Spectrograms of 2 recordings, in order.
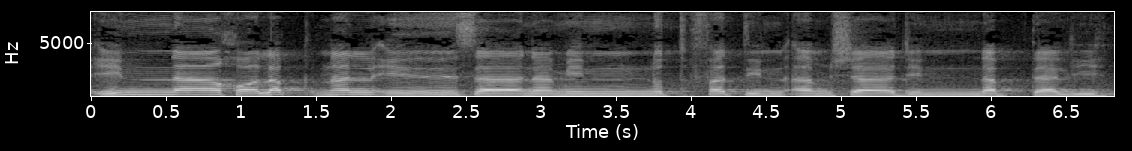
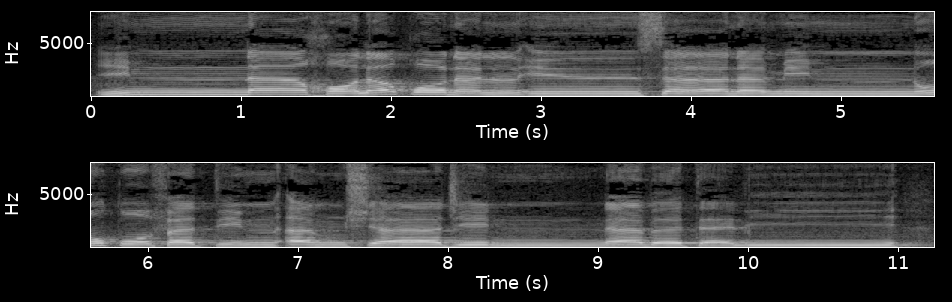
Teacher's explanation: Ta bunyi secara ta tebal dan tinggi dan ba bunyi nipis · Shown in: second take · Term: qalqalah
